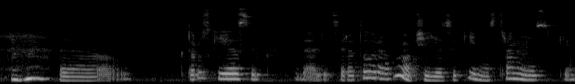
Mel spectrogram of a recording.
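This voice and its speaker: Somewhat breathy and dark, mellow in tone, a woman's fairly high voice moves at a moderate pace with ordinary pitch variation and long, frequent pauses. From Moldova, Chisinau. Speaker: fantasy author. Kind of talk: interview.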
